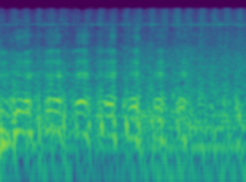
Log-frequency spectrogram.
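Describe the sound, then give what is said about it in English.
A helicopter sound effect with steady, rapid rotor thumping, fairly loud, running continuously with no talking over it. “Helicopter sound effect? Does anybody else hear a helicopter?”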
